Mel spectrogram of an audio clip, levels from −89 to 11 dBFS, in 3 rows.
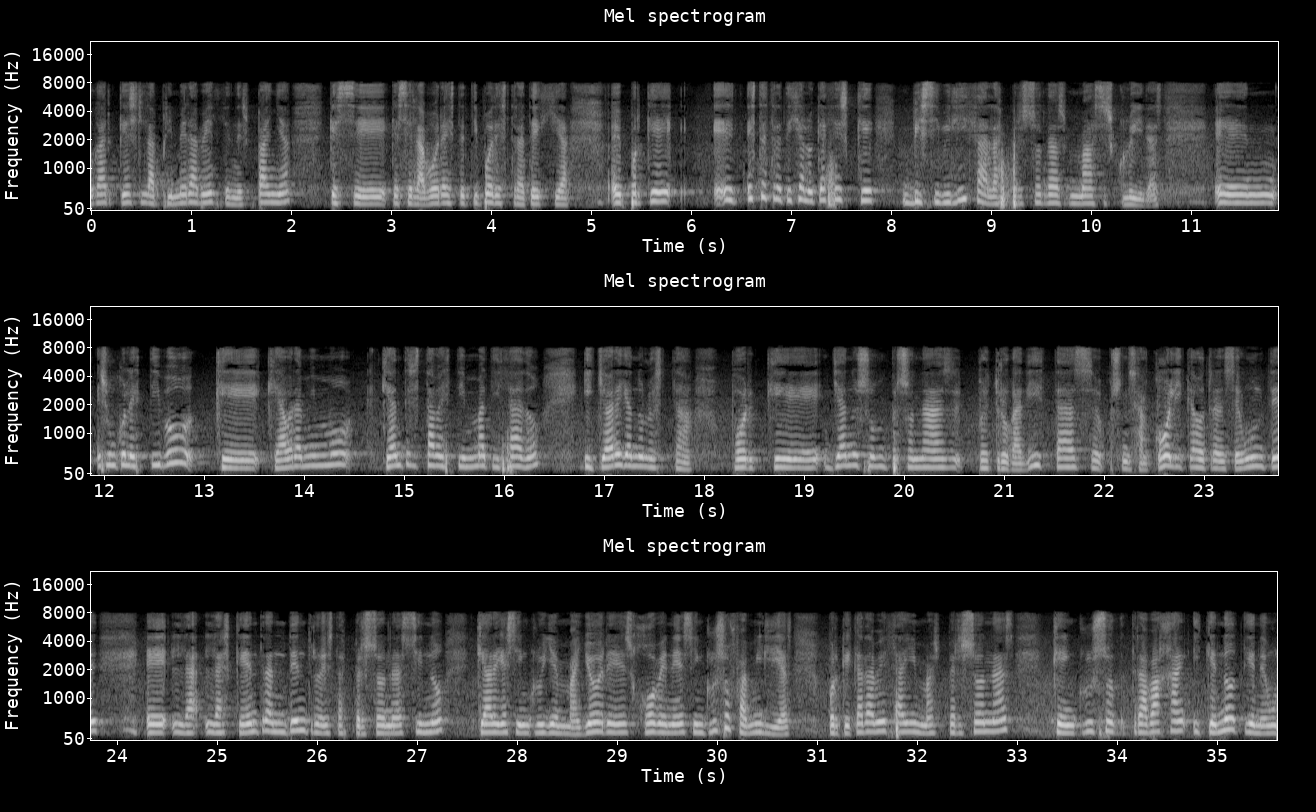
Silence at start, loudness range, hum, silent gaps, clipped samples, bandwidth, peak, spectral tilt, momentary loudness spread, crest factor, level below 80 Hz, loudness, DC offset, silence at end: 0 s; 3 LU; none; none; under 0.1%; 8.6 kHz; 0 dBFS; -5 dB/octave; 8 LU; 18 dB; -62 dBFS; -19 LUFS; under 0.1%; 0 s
